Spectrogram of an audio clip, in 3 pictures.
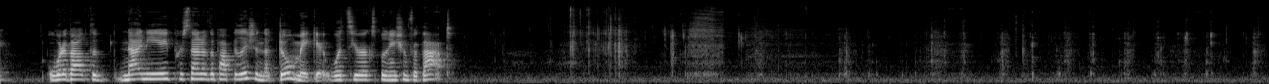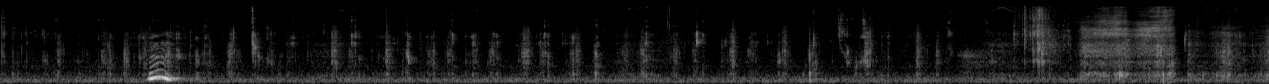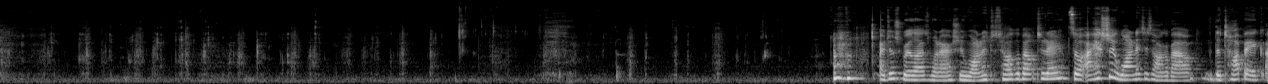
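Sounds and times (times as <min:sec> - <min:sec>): person chewing a burger: 0:04.9 - 0:33.3
crunchy bite: 0:05.5 - 0:07.5, 0:21.0 - 0:23.5.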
